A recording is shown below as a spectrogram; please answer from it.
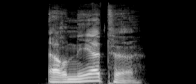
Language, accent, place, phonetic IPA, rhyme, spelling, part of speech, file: German, Germany, Berlin, [ɛɐ̯ˈnɛːɐ̯tə], -ɛːɐ̯tə, ernährte, adjective / verb, De-ernährte.ogg
- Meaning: inflection of ernähren: 1. first/third-person singular preterite 2. first/third-person singular subjunctive II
